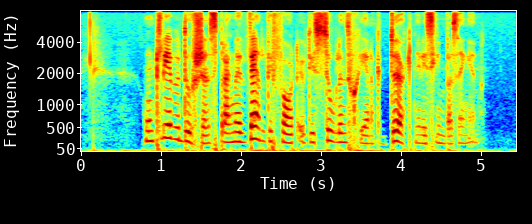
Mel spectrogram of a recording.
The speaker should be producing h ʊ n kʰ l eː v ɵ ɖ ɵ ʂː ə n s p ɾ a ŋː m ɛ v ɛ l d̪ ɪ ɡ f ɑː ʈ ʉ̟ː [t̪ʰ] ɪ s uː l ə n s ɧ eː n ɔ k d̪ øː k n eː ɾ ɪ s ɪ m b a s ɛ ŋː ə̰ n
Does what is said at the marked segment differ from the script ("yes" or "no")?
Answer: yes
